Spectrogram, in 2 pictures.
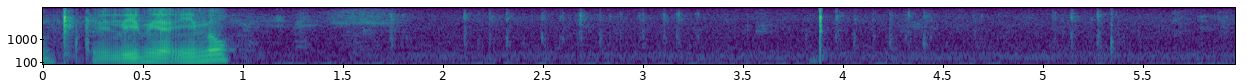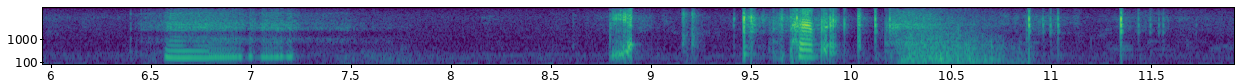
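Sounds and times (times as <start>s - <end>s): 
speech: 0.0s - 1.1s, 6.6s - 7.2s, 9.7s - 10.4s
typing on a computer keyboard into a chat during a call: 1.7s - 5.4s.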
